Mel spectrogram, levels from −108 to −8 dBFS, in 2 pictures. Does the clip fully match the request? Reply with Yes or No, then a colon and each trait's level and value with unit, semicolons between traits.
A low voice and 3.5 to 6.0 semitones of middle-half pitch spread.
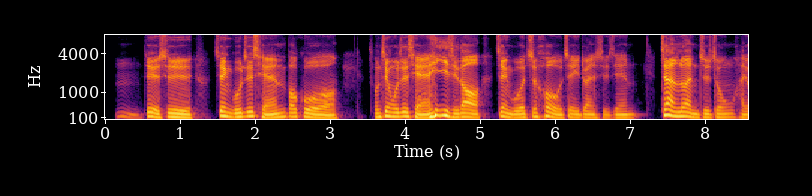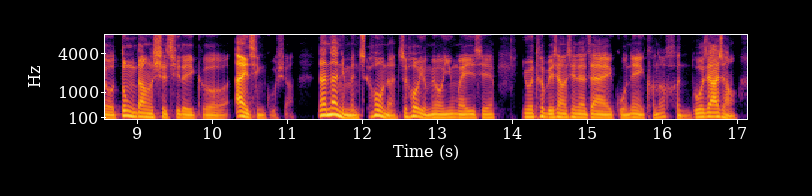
Yes: low, 115 Hz; average, 4.6 semitones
